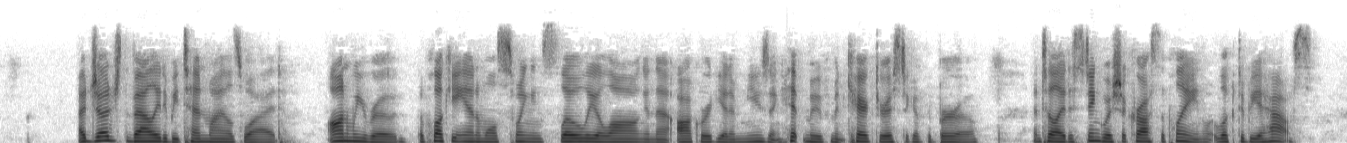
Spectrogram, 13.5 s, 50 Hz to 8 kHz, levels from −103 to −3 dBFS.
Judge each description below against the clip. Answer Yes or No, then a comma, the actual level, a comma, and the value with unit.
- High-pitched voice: No, medium, 160 Hz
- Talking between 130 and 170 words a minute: No, average, 185 wpm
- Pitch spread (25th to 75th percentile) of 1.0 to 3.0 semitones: Yes, narrow, 2.4 semitones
